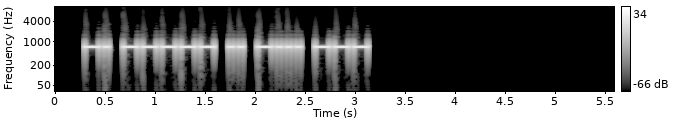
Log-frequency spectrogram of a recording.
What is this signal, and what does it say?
Morse code, heard as a keyed tone, about 25 wpm, 700 Hz. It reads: N0IBO
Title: USA Call Signs - 5 Characters - Repeated 3x - 25wpm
